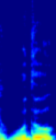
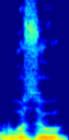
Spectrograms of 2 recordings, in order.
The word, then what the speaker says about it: wudu: There's wudu and ghusl, okay? It's not wuzu. Don't say wuzu with a Z. a lot of people like to say it like that, but no, it's wudu or wudu and then ghusl, all right?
